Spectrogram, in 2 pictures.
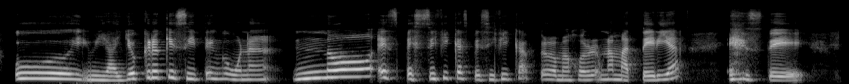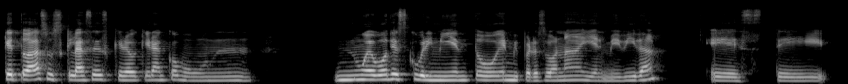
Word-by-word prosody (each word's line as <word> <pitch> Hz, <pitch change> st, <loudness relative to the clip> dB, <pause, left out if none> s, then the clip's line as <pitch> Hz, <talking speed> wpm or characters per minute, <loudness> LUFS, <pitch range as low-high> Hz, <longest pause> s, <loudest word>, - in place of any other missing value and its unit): Uy, 260 Hz, -4 st, +4 dB
mira, 200 Hz, -2 st, 0 dB
yo 255 Hz, +7 st, +2 dB
creo 310 Hz, +1 st, +3 dB
que 320 Hz, -1 st, +2 dB
sí 260 Hz, -4 st, -1 dB
tengo 255 Hz, 0 st, -5 dB
una 225 Hz, +2 st, -5 dB
no 325 Hz, +8 st, +5 dB
específica, 285 Hz, -1 st, -2 dB
específica, 230 Hz, -3 st, -8 dB
pero 225 Hz, -1 st, -4 dB
a -, -, +1 dB
lo -, -, -5 dB
mejor 205 Hz, +1 st, -4 dB
una 225 Hz, +1 st, -3 dB
materia, 215 Hz, -, +1 dB, 0.4 s
este 220 Hz, -5 st, +1 dB, 0.4 s
que 235 Hz, -, +7 dB
todas 225 Hz, +1 st, +4 dB
sus 235 Hz, -2 st, -4 dB
clases 215 Hz, +2 st, +2 dB
creo 195 Hz, -3 st, -1 dB
que 200 Hz, -, -8 dB
eran 205 Hz, 0 st, -1 dB
como 210 Hz, -3 st, -6 dB
un 180 Hz, 0 st, -10 dB, 0.8 s
nuevo 220 Hz, +2 st, +2 dB
descubrimiento 195 Hz, -4 st, 0 dB
en 200 Hz, 0 st, 0 dB
mi 195 Hz, -, +1 dB
persona 185 Hz, +2 st, -4 dB
y 190 Hz, -2 st, -4 dB
en 175 Hz, -, -7 dB
mi 170 Hz, 0 st, -6 dB
vida, 205 Hz, +10 st, -4 dB, 0.4 s
este, 170 Hz, -1 st, -7 dB
215 Hz, 130 wpm, -21 LUFS, 195-250 Hz, 0.8 s, que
